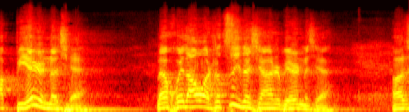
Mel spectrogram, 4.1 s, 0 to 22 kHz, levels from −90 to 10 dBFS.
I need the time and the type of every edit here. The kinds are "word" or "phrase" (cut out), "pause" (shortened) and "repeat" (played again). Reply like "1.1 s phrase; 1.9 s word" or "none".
1.5 s pause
